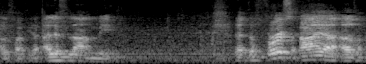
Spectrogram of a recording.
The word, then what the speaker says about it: Alif Lam Mim: and this other Madda, I wouldn't know that this is pronounced as Alif Lam Mim. I might pronounce it as Alama. Okay. Or if I don't even know that much, I might pronounce this as Alima.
